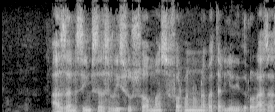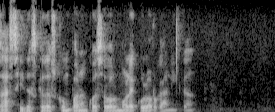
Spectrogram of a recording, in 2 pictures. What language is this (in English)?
Catalan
